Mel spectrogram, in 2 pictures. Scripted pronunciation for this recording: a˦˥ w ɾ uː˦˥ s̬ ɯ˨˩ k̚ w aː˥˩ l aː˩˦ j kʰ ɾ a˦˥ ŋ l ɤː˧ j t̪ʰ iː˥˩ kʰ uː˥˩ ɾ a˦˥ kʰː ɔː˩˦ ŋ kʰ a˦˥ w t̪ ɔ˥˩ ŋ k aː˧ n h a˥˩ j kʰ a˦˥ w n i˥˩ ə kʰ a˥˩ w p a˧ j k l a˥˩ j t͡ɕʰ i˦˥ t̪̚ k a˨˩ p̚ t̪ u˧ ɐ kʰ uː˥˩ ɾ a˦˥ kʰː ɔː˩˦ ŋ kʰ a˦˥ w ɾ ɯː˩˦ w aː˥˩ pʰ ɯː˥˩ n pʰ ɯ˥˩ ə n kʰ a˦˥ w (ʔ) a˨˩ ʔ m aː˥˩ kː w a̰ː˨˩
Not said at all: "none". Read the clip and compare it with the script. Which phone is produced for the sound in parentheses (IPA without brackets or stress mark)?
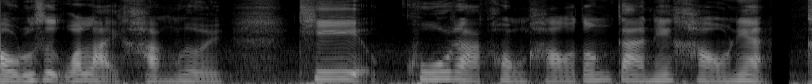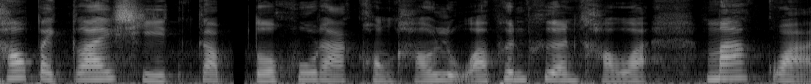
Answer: ʔ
